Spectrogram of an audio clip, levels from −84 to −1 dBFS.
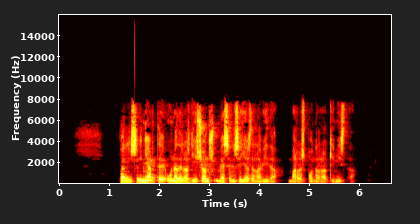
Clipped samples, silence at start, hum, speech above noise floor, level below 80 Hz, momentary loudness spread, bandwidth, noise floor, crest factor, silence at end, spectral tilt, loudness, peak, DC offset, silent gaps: under 0.1%; 1.25 s; none; 60 dB; -56 dBFS; 13 LU; 13 kHz; -77 dBFS; 18 dB; 0.75 s; -3.5 dB/octave; -16 LUFS; 0 dBFS; under 0.1%; none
